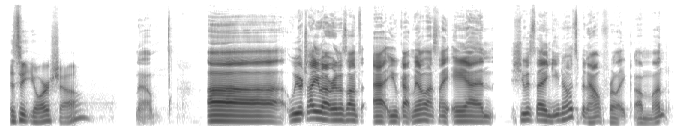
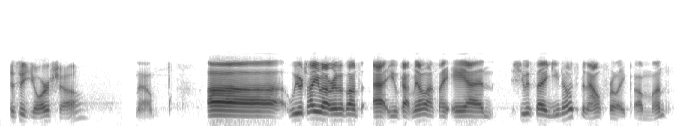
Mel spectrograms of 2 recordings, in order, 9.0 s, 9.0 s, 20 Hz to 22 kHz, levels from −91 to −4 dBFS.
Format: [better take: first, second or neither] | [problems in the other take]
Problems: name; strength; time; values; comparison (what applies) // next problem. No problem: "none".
first | phone-call audio; nothing above 3.5 kHz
